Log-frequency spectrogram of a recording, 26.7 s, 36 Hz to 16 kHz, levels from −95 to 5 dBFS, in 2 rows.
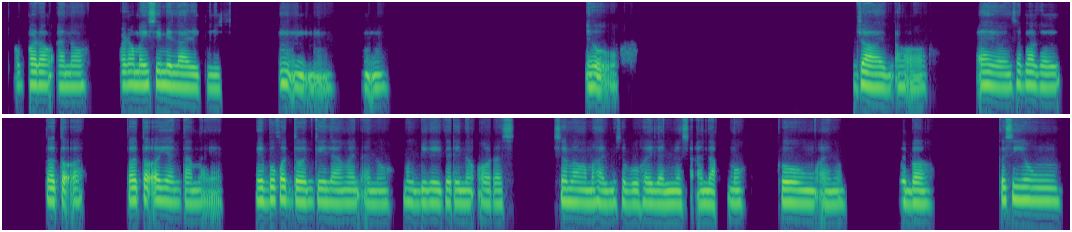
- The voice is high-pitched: No, medium, 160 Hz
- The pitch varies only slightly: Yes, narrow, 1.9 semitones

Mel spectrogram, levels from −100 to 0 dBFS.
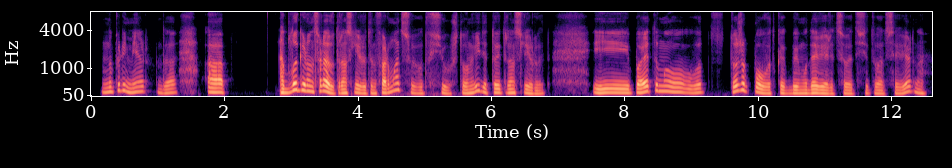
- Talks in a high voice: No, low, 135 Hz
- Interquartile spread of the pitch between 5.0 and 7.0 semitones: Yes, wide, 5.4 semitones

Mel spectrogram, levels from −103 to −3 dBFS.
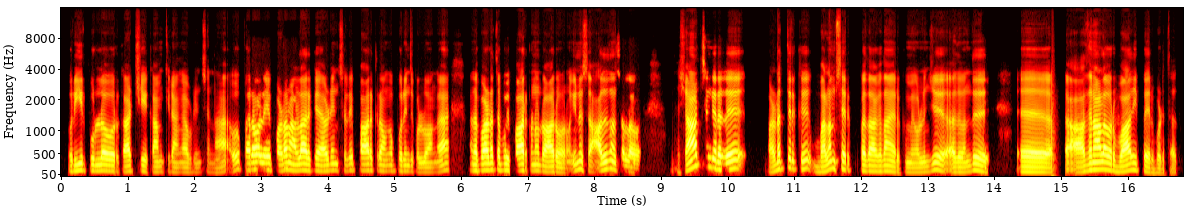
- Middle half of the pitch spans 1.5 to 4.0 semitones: No, average, 4.6 semitones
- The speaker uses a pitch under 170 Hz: Yes, low, 135 Hz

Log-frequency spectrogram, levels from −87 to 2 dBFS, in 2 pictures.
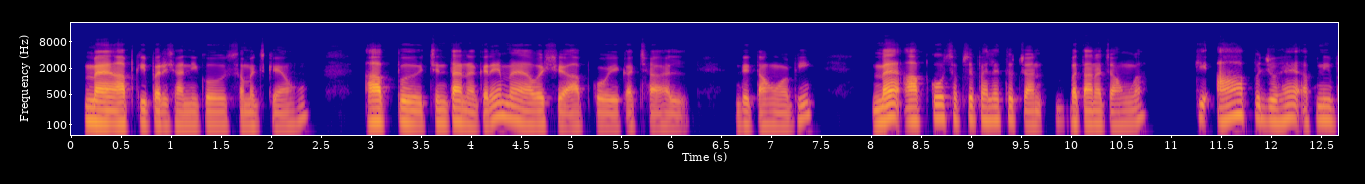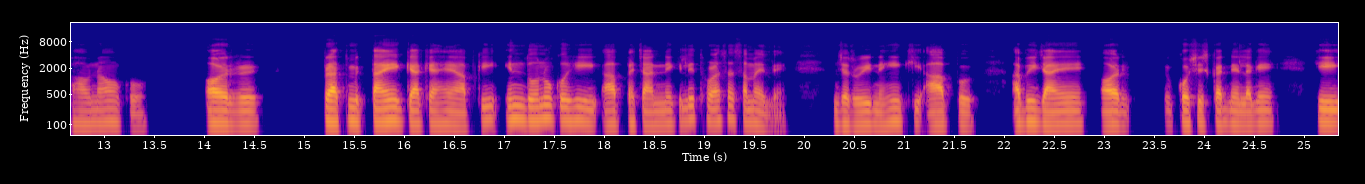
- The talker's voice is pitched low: Yes, low, 110 Hz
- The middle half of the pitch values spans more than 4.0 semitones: No, average, 3.1 semitones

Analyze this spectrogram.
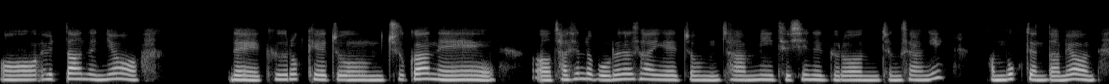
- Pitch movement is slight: Yes, narrow, 2.2 semitones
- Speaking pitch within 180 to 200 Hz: No, high, 215 Hz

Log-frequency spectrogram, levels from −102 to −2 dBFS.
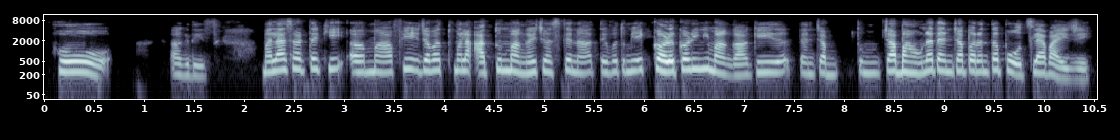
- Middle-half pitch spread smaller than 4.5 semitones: Yes, average, 3.0 semitones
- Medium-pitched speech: No, high, 245 Hz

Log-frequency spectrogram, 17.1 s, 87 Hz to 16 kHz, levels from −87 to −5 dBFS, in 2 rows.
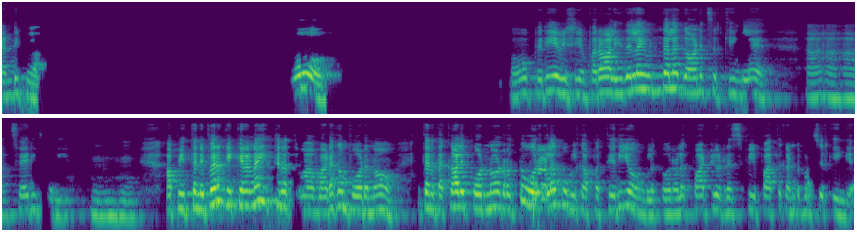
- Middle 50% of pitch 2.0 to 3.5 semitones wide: No, average, 3.9 semitones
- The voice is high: Yes, high, 225 Hz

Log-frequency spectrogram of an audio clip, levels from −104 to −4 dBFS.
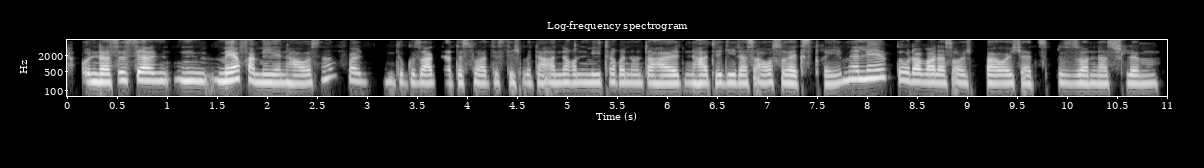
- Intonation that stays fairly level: Yes, narrow, 2.2 semitones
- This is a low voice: No, high, 200 Hz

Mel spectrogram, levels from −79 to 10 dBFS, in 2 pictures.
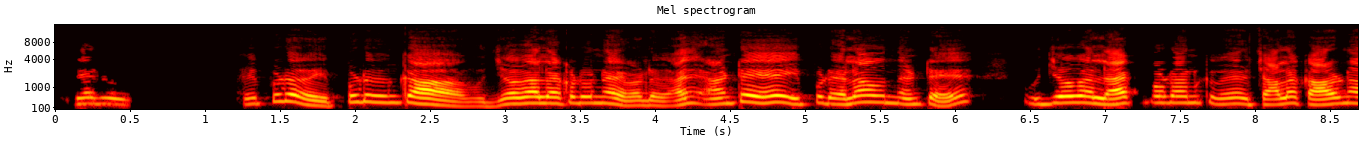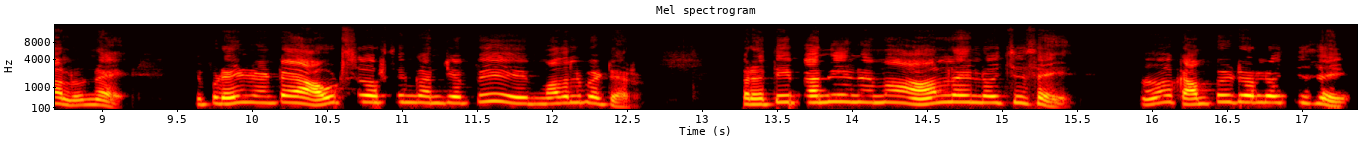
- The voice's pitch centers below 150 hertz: No, high, 245 Hz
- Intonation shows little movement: No, average, 3.3 semitones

